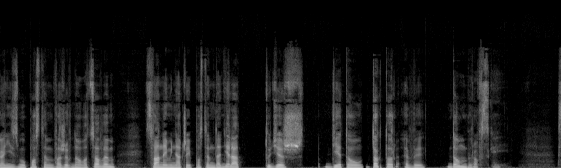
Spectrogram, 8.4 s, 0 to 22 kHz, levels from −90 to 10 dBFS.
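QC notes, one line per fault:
5.42–5.51 s, digital broadcast dropout: the speech fades out over 20 ms into silence, and 42.7 ms of programme is missing before sound resumes at 5.51 s. The receiver muted after losing signal or receiving frames that failed their checksum, which fits a single lost frame.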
